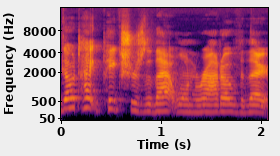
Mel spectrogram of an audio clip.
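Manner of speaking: usual speaking voice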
